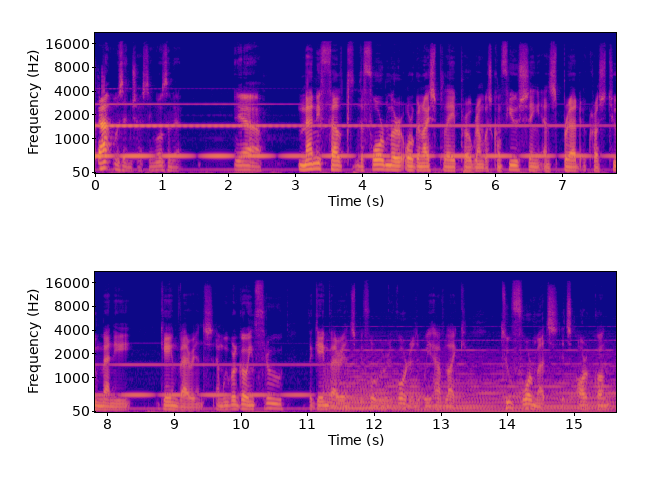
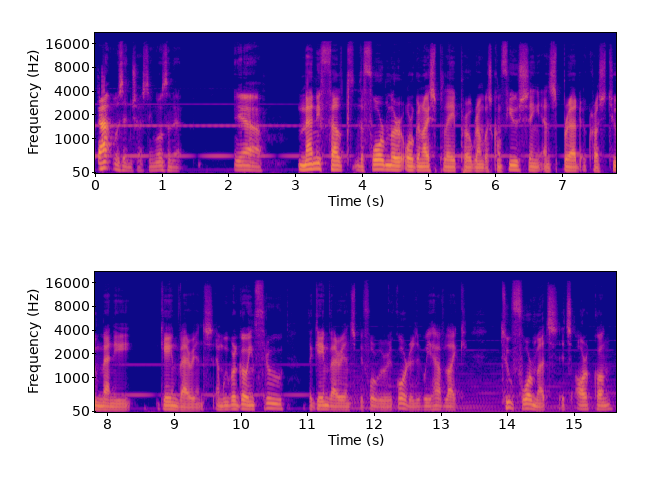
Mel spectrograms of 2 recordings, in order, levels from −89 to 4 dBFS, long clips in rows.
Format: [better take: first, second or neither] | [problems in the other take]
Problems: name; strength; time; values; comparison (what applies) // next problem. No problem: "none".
second | background music; loud; throughout; 6 dB below the speech; faint in the second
